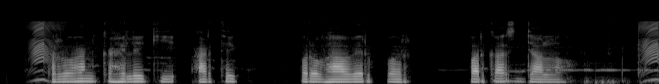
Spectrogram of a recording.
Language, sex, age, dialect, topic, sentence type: Magahi, male, 31-35, Northeastern/Surjapuri, banking, statement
